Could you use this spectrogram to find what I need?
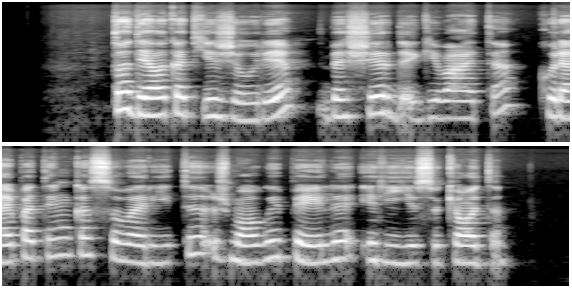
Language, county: Lithuanian, Kaunas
